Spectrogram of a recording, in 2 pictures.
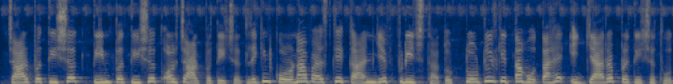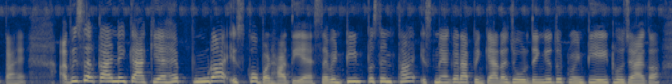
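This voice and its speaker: High-pitched Indian woman explaining the news. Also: no room sound. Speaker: presenter of a news explainer channel. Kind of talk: explanatory news narration in Hindi with English terms.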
